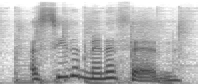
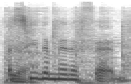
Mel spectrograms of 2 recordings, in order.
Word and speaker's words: acetaminophen: And then acetaminophen made the list because, President Donald Trump mispronounced it.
